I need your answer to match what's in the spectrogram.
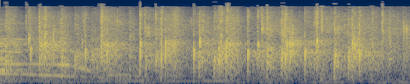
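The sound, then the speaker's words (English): An audience claps steadily for the round one competitors called back to the stage, a dense patter of many hands at a fairly loud, even level, with a faint tone gliding downward at the start and murmured voices underneath. “Give it up for your round one competitors. Come on, you can do better than that.”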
